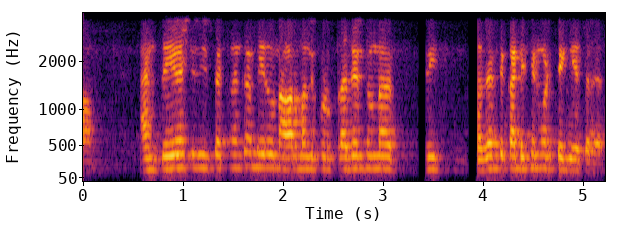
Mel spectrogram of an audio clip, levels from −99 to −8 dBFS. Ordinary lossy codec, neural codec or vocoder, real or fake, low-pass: Opus, 64 kbps; none; real; 3.6 kHz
